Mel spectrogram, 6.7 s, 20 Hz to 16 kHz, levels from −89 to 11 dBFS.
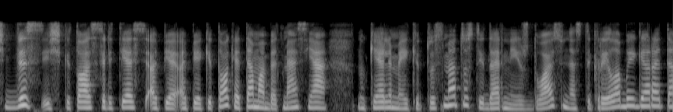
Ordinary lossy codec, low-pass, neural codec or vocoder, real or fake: AAC, 96 kbps; 7.2 kHz; none; real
